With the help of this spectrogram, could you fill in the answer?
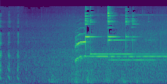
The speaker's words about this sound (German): Puh, na das war aber knapp. Es fängt jetzt richtig doll an zu regnen. Oh. Das wäre dem Schirm wirklich nicht gut bekommen.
